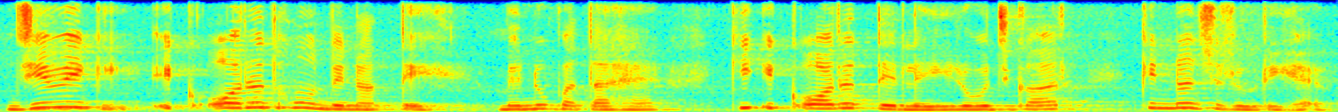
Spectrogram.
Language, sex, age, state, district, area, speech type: Punjabi, female, 18-30, Punjab, Tarn Taran, urban, spontaneous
